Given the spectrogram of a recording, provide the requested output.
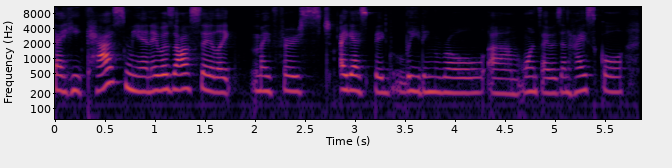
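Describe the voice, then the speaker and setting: A woman's fairly high voice with an American accent. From North Carolina, Winston-Salem. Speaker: actress. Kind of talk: casual chat. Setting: sunroom at her home.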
